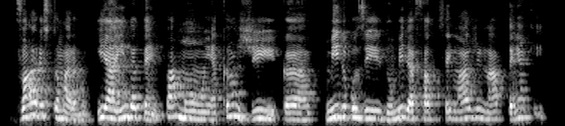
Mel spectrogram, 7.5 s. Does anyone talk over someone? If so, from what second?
none

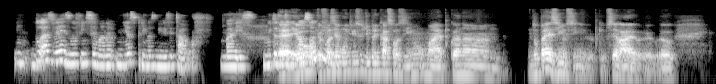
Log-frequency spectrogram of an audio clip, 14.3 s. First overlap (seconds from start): 5.5 s

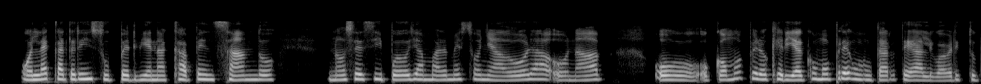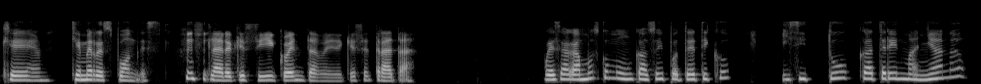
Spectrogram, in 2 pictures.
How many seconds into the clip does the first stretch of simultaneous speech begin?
none

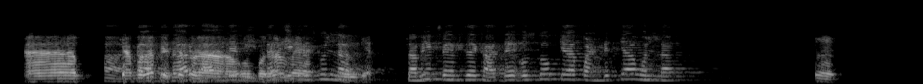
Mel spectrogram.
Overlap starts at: 1.2 s

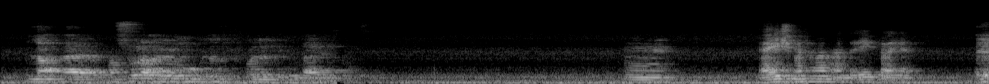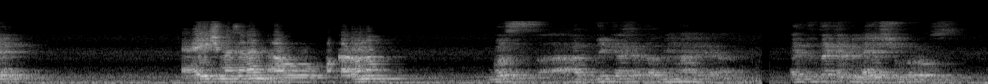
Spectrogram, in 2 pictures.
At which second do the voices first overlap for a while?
none

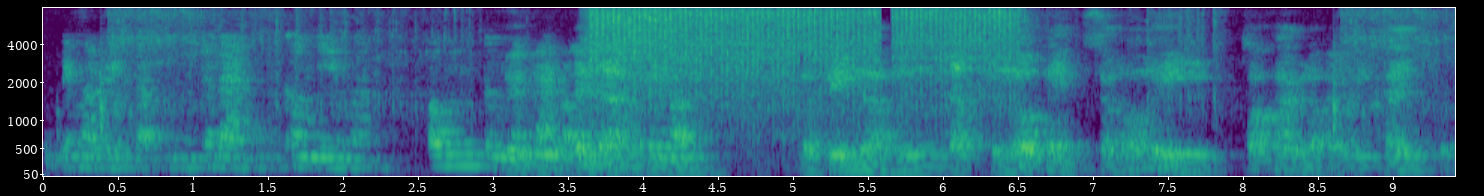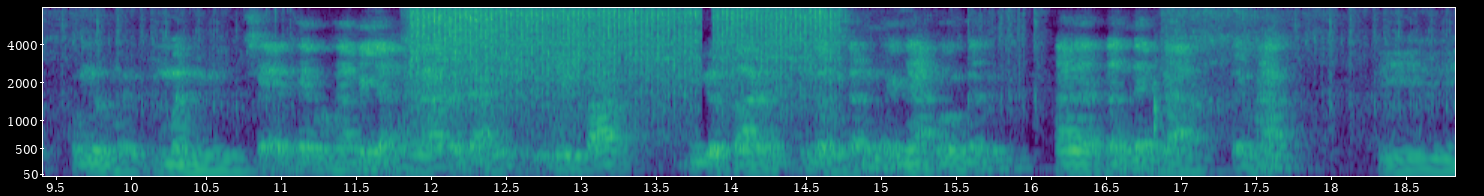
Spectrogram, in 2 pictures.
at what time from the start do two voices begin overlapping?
3.0 s

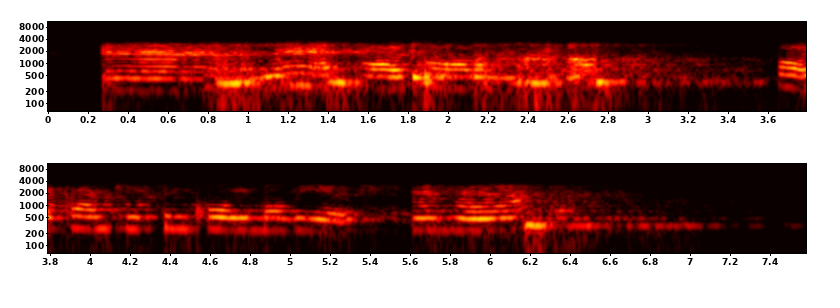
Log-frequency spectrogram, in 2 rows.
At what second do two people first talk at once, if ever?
1.0 s

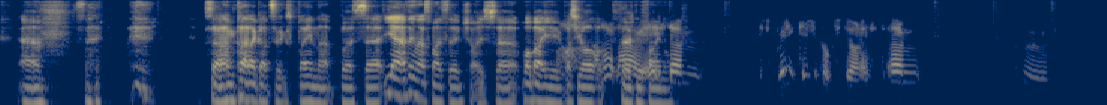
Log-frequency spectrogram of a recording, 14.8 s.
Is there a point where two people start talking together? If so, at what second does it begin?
7.4 s

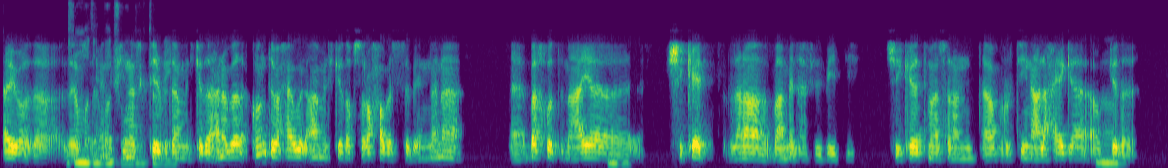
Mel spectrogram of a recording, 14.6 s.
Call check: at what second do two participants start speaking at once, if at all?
0.8 s

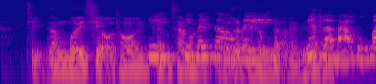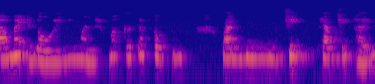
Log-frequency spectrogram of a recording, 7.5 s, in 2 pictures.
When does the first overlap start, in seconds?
1.5 s

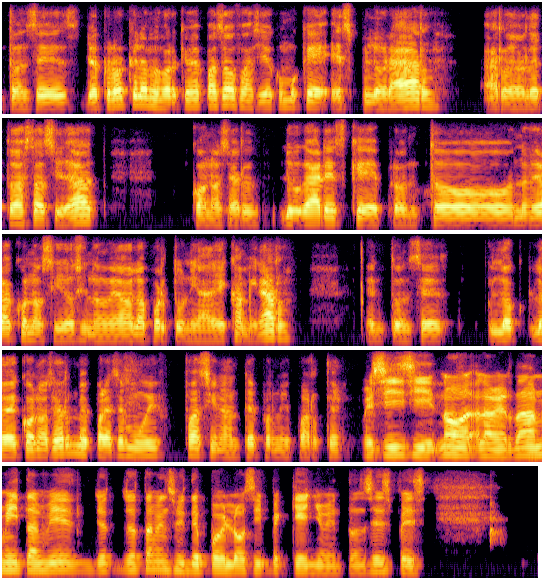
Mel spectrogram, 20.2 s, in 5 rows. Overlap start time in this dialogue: none

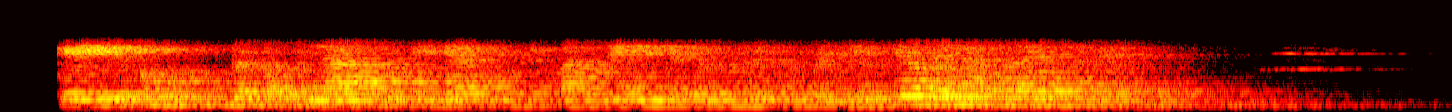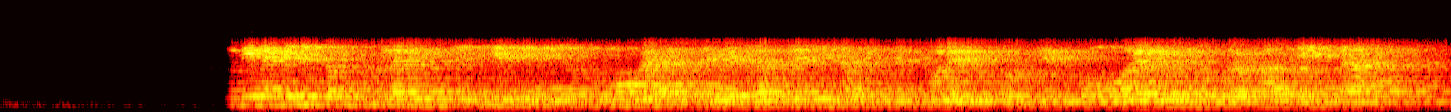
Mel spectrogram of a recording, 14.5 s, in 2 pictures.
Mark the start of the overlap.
none

